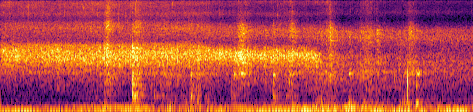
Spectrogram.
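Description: Dry beans-and-potato sabzi sizzling on low heat in a steel kadhai, with a few light clicks of the steel ladle against the pan. The sizzle fades about three seconds in.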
